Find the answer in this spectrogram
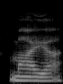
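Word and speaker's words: Maija: So just Maya is also from Norway. Yeah. Yeah. And her name is actually spelled M I A J A. Maya, but she writes it M A Y A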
